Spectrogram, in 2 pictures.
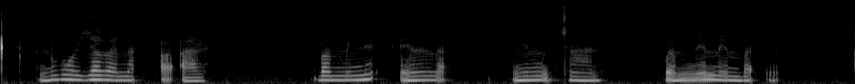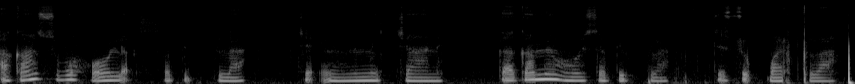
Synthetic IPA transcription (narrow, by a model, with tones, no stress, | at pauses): nʊ˦bɔ˦ja˦ɣa˨la˦ | a̰˨ʔa˨ɾɪ˨ | ba˨mi˨nɛ˦ | ɛ˨n˦la̰˨ | ni˦mi˦t͡ʃaː˦nɪ˨ | b̥a˨mi˨nɛ˦mɪ˦mba˦ɪ̰˨ | a˨ka˦nsʊ˦bɔ˦hɔ˨˦la̰˨ | sa˨bḭ˨ɡ̚pɨ˨laː˦ | t͡ʃɛ̰˦˨ni˦mi˦t͡ʃaː˦nɪ˨ | ka˨ka˦mɪ˦nhɔ˨˦sa˨bi˨k̚pɨ˨laː˦tɪ̰˦sʊ̰˦k͡pa˨ɾɪ˨pɨ˨laː˦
